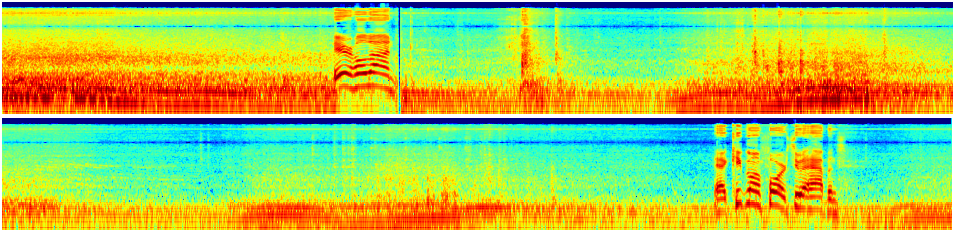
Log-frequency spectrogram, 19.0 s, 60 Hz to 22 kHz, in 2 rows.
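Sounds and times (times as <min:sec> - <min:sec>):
engine revving: 0:00.0 - 0:10.6, 0:11.7 - 0:15.9, 0:17.8 - 0:19.0.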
